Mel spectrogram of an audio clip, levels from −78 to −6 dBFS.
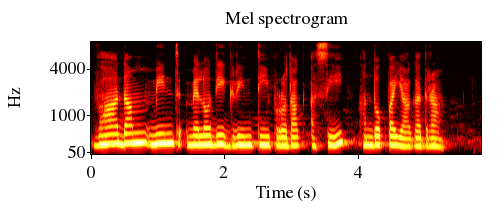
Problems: none marked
